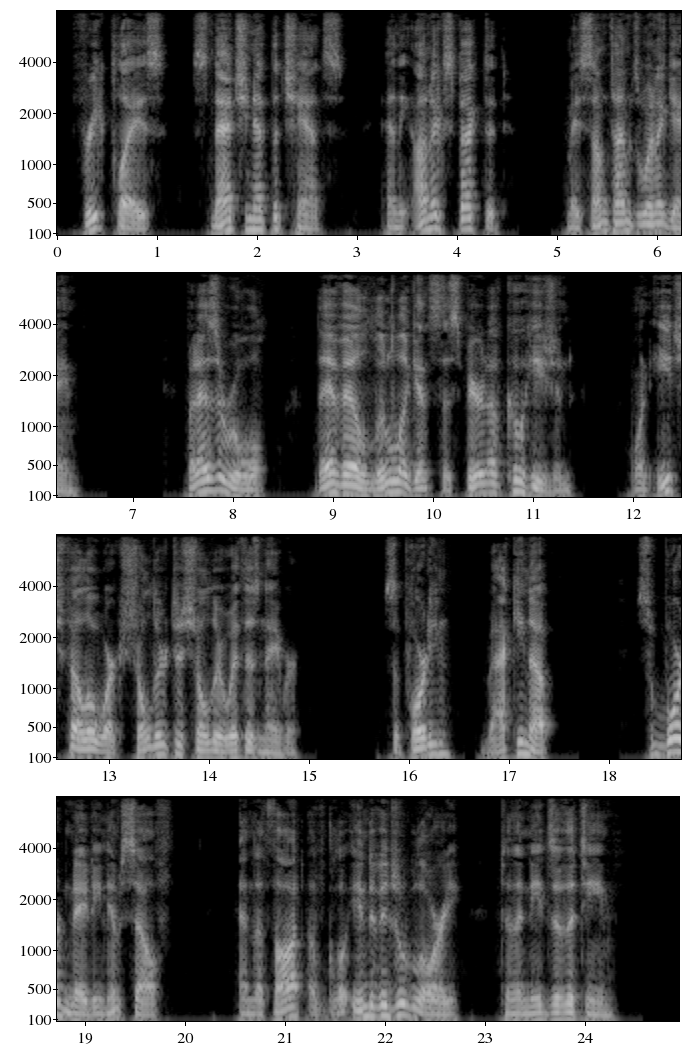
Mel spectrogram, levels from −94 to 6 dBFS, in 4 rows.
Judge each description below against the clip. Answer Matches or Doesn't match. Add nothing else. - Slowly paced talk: Matches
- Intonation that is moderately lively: Doesn't match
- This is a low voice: Matches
